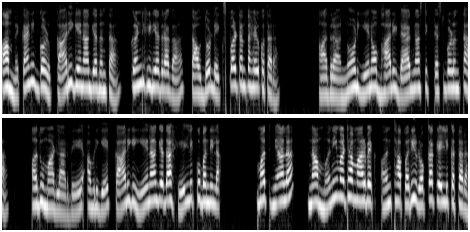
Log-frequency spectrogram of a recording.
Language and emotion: Kannada, angry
